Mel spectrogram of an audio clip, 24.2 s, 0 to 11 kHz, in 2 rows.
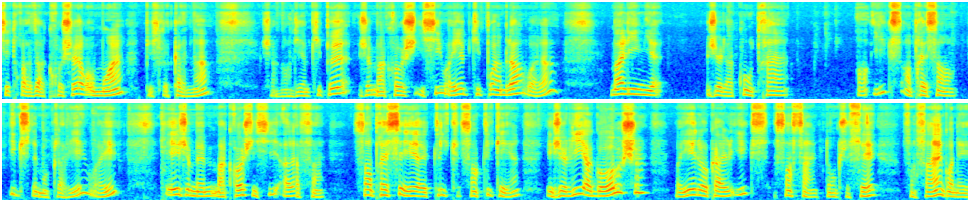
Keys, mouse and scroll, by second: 3.1-3.6 scroll up 2, 6.5 click, 9.6 scroll down 2, 10.1 right click, 12.1 x.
